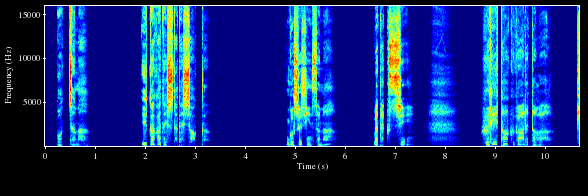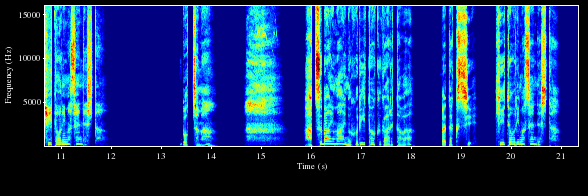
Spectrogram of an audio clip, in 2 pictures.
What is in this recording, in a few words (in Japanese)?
フリートーク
